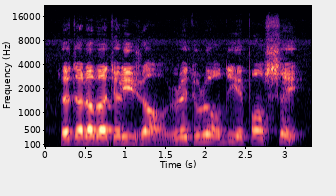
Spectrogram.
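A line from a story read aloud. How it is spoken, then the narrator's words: Grumbled. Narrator (French): grommela Paul Pietrovitch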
